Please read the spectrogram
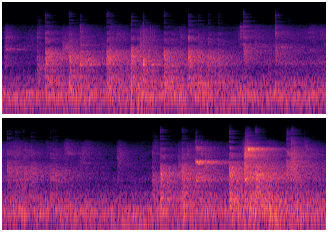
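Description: Table tennis ball being struck back and forth: sharp clicks of the ball off the bats and bounces on the table, about two a second. There are two runs of hits with softer, sparser taps between them, and a couple of short high squeaks near the end.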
